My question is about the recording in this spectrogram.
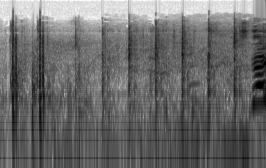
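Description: Paintball markers firing: sharp pops at an irregular pace, several a second, with a shouted callout starting near the end.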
